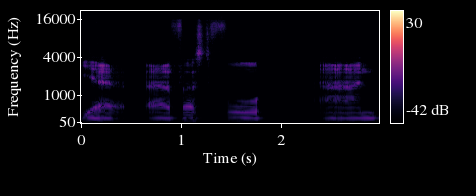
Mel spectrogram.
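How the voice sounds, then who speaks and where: A man's mumbling, fairly low voice with monotone, flat intonation. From Devon, southwest England. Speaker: YouTube streamer, hobbyist. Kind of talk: casual livestream chat. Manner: mumbly; soft-spoken.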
